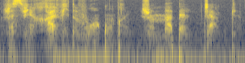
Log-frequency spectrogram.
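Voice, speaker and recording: A woman's voice: normal speed, natural voice. A woman voicing a kindly, courteous elderly male bookseller from a story game in a whisper. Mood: warm, welcoming.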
